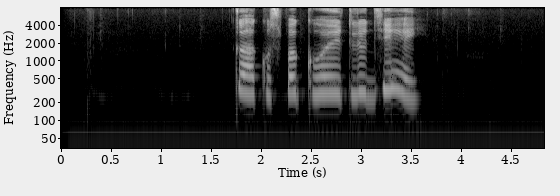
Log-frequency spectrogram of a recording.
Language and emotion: Russian, sad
